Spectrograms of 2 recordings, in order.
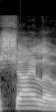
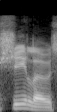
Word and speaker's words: Shiloh: know that yeah you you you and your Shiloh instead of sheilo for instance and all that sort of thing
